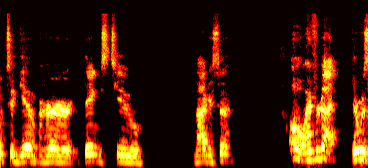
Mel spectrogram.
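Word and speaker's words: Nagisa: and let nagasi win nagasa nagasa that's how you say his name nagasa I've been saying it wrong this whole time um and then they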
